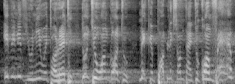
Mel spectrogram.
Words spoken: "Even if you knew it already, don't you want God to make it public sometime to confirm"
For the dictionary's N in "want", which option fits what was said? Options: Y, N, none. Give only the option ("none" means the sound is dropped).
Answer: N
